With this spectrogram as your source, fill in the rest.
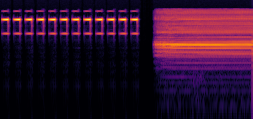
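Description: A timer alarm beeps in a quick run of about a dozen evenly spaced, shrill pulses, then after a short gap switches to a continuous loud buzzing tone.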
